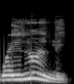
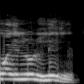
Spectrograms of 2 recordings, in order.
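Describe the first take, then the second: First: The phrase runs together and ends in a vowel. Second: The phrase ends with a separate l sound. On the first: The speaker calls it right. "Ito ay wailulli" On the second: The speaker calls it wrong. "Hindi ito wailul lil"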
